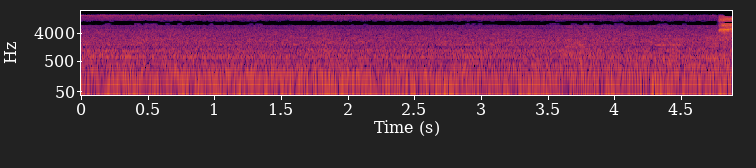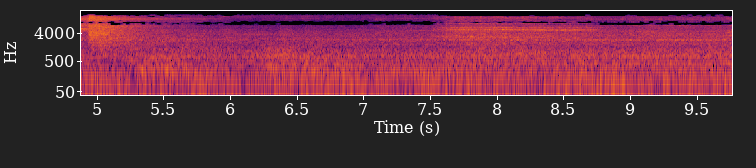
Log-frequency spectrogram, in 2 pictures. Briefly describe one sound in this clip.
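A subway train rolls into an echoing station with a low rumble.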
